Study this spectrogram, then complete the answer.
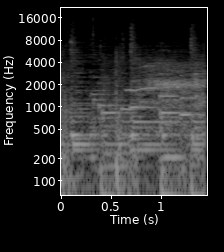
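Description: A horse in the online game Black Desert Online whinnies, a loud rising and falling neigh with snorting and a few hoof thuds, lasting just over a second.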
